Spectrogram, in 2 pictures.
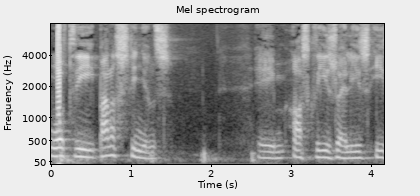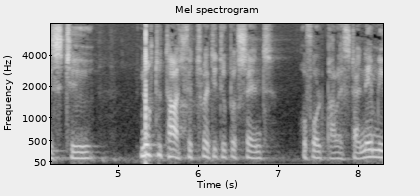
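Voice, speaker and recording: Somewhat breathy and fairly high in pitch, a man speaks at a fairly slow pace with ordinary pitch variation. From Israel. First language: Hebrew. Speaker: academic, historian. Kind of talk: public lecture with Q&A. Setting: lecture hall with audience.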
